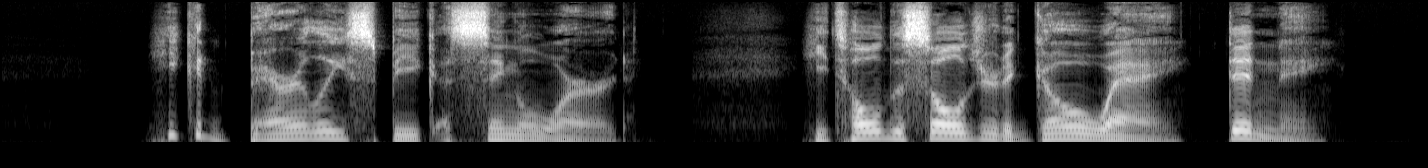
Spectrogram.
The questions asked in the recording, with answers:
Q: He told the soldier to go away, didn't he?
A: No, he didn't tell the soldier to go away.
